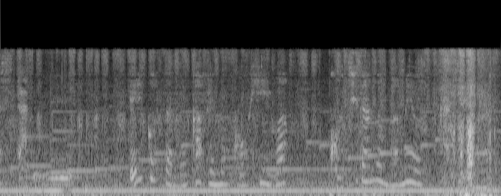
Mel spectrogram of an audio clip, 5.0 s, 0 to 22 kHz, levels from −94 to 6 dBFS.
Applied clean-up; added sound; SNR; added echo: none; Writing; -4 dB; reverberation time 1.7 s.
